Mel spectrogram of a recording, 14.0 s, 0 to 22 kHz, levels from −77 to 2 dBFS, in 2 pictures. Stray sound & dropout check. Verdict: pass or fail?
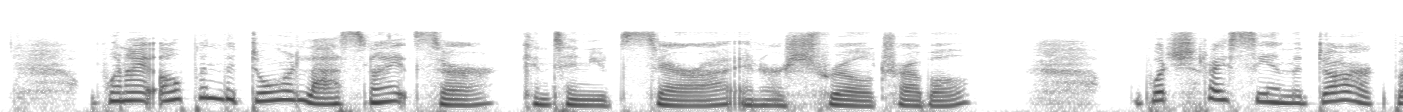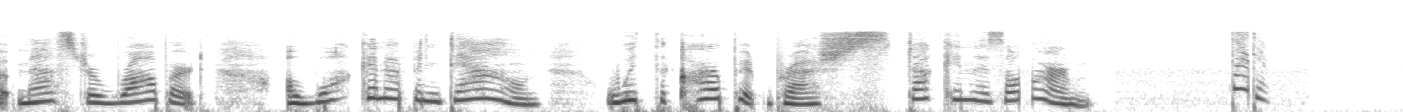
fail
